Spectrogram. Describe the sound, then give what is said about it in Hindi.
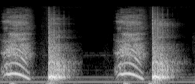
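A woman strikes a padlock twice with a hammer taken from a toolbox in a drawer, trying to break the lock. The strikes come in a steady rhythm, each sharp, loud whack preceded by a strained, rising grunt of effort. “उसी ड्रॉर में उसे एक टूल बॉक्स मिलता है जिसमें एक हथौड़ा रखा होता है नूर उसे निकालती है और उस हथौड़े से ताला तोड़ने की कोशिश करने लगती है”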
